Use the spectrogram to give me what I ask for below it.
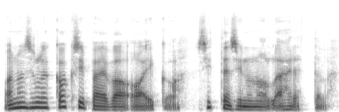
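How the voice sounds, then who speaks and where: Gruff, suspicious older village chief, voiced by a man reading a story with a low, gravelly voice. He sounds accusing and doubtful. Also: sing-song.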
